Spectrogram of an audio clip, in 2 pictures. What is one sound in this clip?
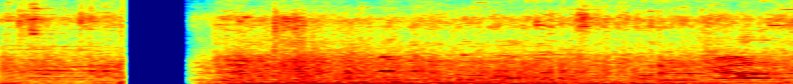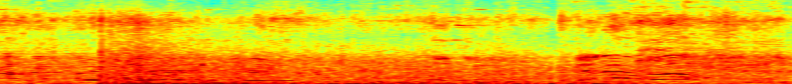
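Fireworks boom and crackle outdoors.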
